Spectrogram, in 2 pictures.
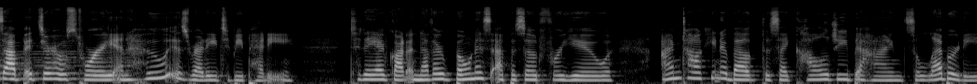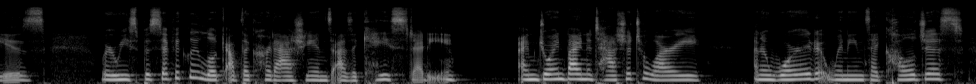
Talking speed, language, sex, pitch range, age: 145 wpm, English, female, 195-225 Hz, 20-39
